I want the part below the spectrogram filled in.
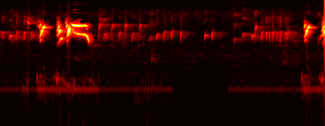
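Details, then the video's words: European goldfinch song meant to teach and stimulate other birds: a few loud, tinkling, slurred phrases at the start and end, with a scatter of soft, dry ticking notes between. "The Art of Goldfinch Singing"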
